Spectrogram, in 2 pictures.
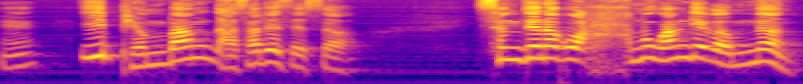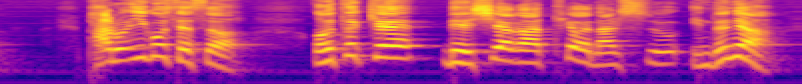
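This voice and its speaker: A man preaching a Sunday sermon as pastor, asking the congregation questions and acting out quotes, with loud stresses and quiet trailing phrases. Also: high voice. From South Korea.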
